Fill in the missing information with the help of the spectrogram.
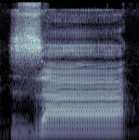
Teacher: یہ سیٹی نکال کے پڑھا جائے گا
